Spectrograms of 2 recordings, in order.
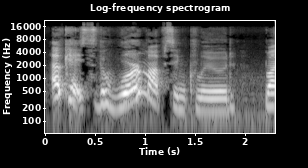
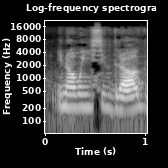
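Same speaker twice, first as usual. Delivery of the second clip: usual speaking voice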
